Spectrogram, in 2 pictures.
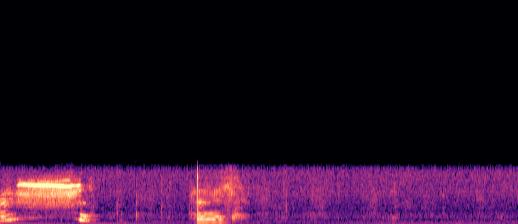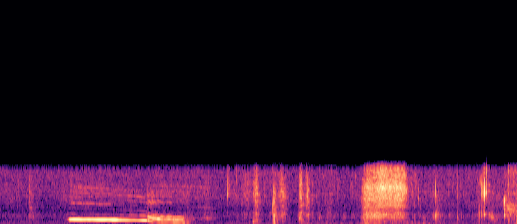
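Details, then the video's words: Addie, a pet dog, makes crazy, annoying noises indoors: high whistling whines and descending squeaky moans, with short gaps between bursts and a brief noisy burst near the end. "Addie's annoying noises"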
